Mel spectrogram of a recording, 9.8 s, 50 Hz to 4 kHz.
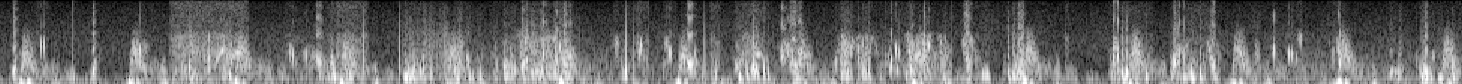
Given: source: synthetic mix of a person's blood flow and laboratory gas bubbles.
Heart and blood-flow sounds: Doppler ultrasound of blood flow; subclavian vein
0.07-0.16 s: bubbles
0.24-0.33 s: bubbles
0.48-0.54 s: bubbles
0.60-0.68 s: bubbles
0.91-1.00 s: bubbles
1.14-1.66 s: bubbles
1.90-2.46 s: bubbles
2.66-3.84 s: bubbles
4.09-4.33 s: bubbles
4.42-4.51 s: bubbles
4.54-4.68 s: bubbles
4.73-4.82 s: bubbles
4.89-5.38 s: bubbles
5.54-6.35 s: bubbles
6.41-6.62 s: bubbles
6.69-6.88 s: bubbles
7.10-7.13 s: bubbles
7.39-7.70 s: bubbles
7.80-8.15 s: bubbles
8.37-8.41 s: bubbles
8.47-8.53 s: bubbles
8.57-8.71 s: bubbles
8.85-9.00 s: bubbles
9.26-9.37 s: bubbles
9.44-9.74 s: bubbles
From the record:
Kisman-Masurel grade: 242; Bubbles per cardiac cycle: several, 3 to 8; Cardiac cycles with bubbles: 100%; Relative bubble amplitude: moderate (0.250 to 0.450); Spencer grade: 3 (all of the cardiac periods contain showers or single bubble signals, but not dominating or overriding the cardiac motion signals); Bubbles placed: anywhere in the cardiac cycle

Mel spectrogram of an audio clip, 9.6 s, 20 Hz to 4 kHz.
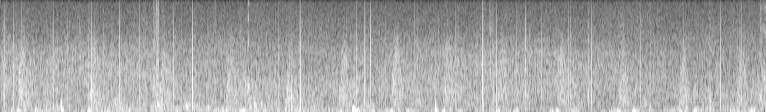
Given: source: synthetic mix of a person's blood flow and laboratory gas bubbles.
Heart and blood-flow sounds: Doppler ultrasound of blood flow; subclavian vein
1.89-2.03 s: bubbles
2.31-2.47 s: bubbles
3.04-3.30 s: bubbles
8.84-8.92 s: bubbles
9.46-9.58 s: bubbles
From the record:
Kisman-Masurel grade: 221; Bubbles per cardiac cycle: several, 3 to 8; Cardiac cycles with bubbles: 10 to 50%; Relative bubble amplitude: barely perceptible (0.100 to 0.250); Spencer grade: 2 (many but less than half of the cardiac periods contain bubble signals, singularly or in groups); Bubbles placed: anywhere in the cardiac cycle

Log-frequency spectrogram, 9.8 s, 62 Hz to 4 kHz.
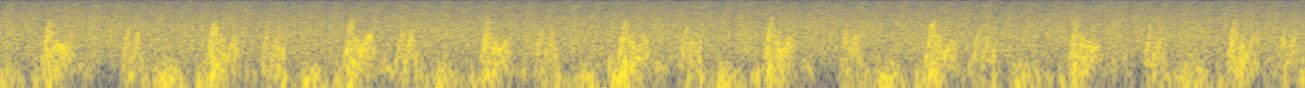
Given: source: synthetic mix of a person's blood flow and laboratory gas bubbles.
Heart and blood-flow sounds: Doppler ultrasound of blood flow; precordium
2.06-2.18 s: bubbles
From the record:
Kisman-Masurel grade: 122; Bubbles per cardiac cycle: 1 to 2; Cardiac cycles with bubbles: 10 to 50%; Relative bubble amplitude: moderate (0.250 to 0.450); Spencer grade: 2 (many but less than half of the cardiac periods contain bubble signals, singularly or in groups); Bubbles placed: only in the low amplitude regions of the cardiac cycle

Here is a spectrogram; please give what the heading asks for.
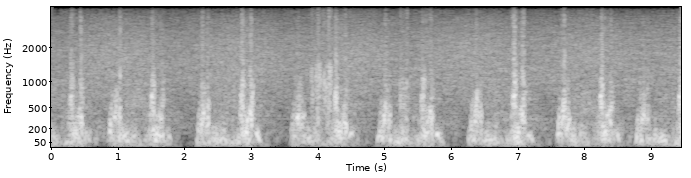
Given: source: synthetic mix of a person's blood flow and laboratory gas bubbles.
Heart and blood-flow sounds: Doppler ultrasound of blood flow; precordium
3.88-4.22 s: bubbles
5.21-5.38 s: bubbles
From the record:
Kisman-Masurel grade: 122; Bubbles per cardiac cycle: 1 to 2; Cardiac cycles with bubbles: 10 to 50%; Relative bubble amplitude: moderate (0.250 to 0.450); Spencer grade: 2 (many but less than half of the cardiac periods contain bubble signals, singularly or in groups); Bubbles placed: anywhere in the cardiac cycle

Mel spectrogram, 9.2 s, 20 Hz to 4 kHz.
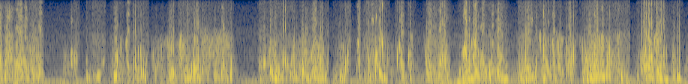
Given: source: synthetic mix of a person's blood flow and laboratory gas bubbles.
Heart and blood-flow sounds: Doppler ultrasound of blood flow; subclavian vein
0.00-0.61 s: bubbles
0.92-1.07 s: bubbles
1.14-1.42 s: bubbles
1.46-3.12 s: bubbles
3.42-4.39 s: bubbles
4.44-4.69 s: bubbles
4.74-5.21 s: bubbles
5.25-5.54 s: bubbles
5.64-6.02 s: bubbles
6.10-6.79 s: bubbles
6.88-8.40 s: bubbles
8.48-9.10 s: bubbles
From the record:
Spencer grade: 4 (maximum detectable bubble signal sounding continuously throughout systole and diastole of every cardiac period, and overriding the amplitude of the normal cardiac signals); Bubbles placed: anywhere in the cardiac cycle

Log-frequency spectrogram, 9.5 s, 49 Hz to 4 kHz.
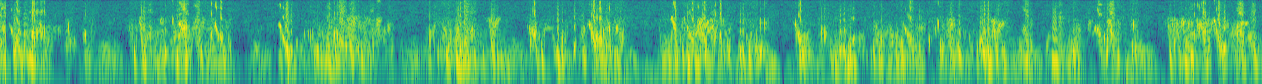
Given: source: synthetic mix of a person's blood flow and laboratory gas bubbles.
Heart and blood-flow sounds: Doppler ultrasound of blood flow; precordium
0.00-0.72 s: bubbles
0.96-1.75 s: bubbles
2.07-2.96 s: bubbles
3.19-3.83 s: bubbles
3.94-4.73 s: bubbles
4.94-5.80 s: bubbles
5.94-7.59 s: bubbles
7.66-7.78 s: bubbles
7.83-8.56 s: bubbles
8.72-9.46 s: bubbles
From the record:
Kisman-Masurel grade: 444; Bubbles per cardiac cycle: continuous sound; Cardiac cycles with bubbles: 100%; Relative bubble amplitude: maximal (0.775 to 0.999); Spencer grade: 4 (maximum detectable bubble signal sounding continuously throughout systole and diastole of every cardiac period, and overriding the amplitude of the normal cardiac signals); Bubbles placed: anywhere in the cardiac cycle

